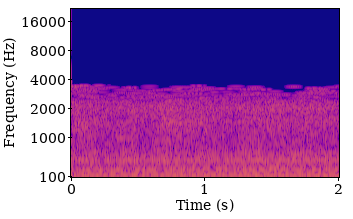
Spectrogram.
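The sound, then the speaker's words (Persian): A steady, low engine rumble from a car outside, droning evenly at moderate loudness for the whole stretch with no voices over it. “مالی ماشین بیرونه.”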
